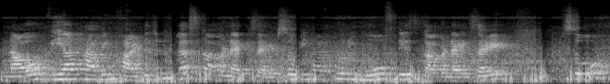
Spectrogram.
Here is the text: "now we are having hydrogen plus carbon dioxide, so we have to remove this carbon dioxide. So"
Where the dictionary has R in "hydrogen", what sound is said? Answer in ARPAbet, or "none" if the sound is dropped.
none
